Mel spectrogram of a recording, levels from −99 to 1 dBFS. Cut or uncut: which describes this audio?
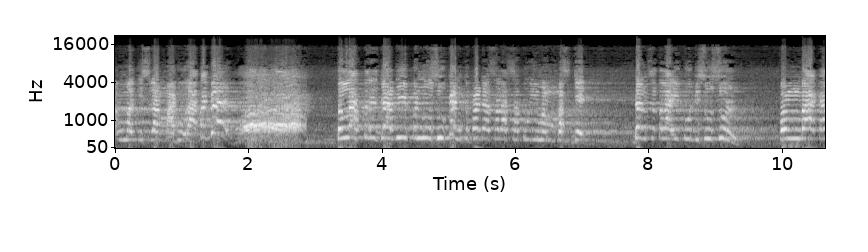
cut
